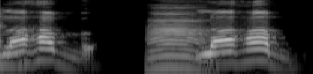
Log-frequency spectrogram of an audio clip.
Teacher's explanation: লাস্টে বাকে কলকলা করতে হবে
